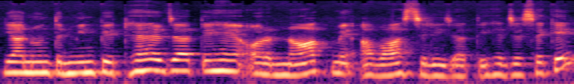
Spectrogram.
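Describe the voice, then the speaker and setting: A woman teaching Quran recitation, who explains step by step, points out common mistakes and recites phrases slowly with long held sounds. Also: on the low side, flat delivery, mellow, slight background noise. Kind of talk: slow step-by-step recitation lesson.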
